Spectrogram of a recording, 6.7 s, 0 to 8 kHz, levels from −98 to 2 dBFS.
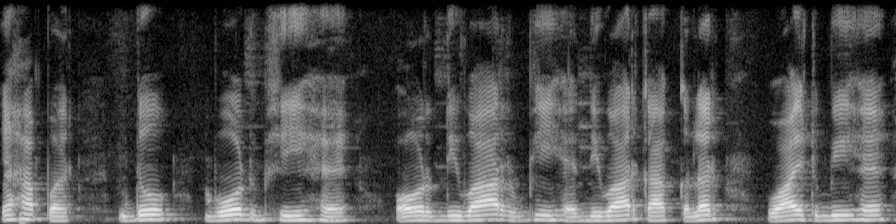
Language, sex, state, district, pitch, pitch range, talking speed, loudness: Hindi, male, Jharkhand, Palamu, 160 Hz, 150-170 Hz, 140 wpm, -15 LUFS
